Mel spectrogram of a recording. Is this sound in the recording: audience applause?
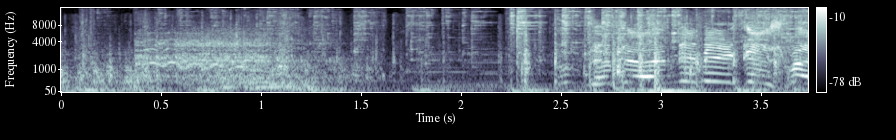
no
